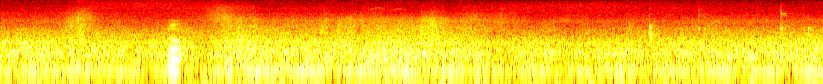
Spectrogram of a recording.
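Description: Steady low electrical hum of shop machinery, with a few faint light taps and clicks scattered through it.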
